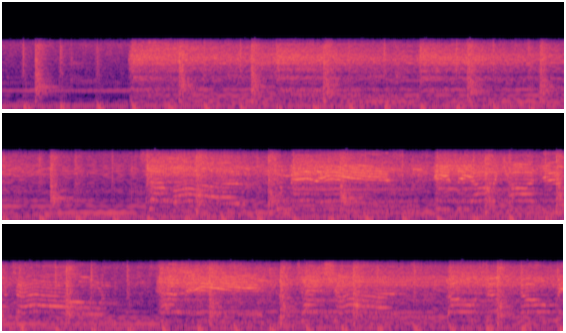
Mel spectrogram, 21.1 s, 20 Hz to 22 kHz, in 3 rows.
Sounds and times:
Music: 0:00.0 - 0:21.0.

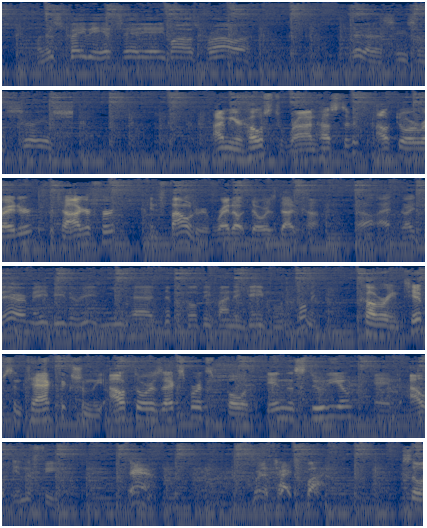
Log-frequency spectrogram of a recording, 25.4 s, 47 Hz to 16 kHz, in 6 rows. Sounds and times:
Music: 0:00.0 - 0:25.3
Speech: 0:00.4 - 0:02.5, 0:03.5 - 0:05.0, 0:06.4 - 0:21.8, 0:23.6 - 0:24.4.

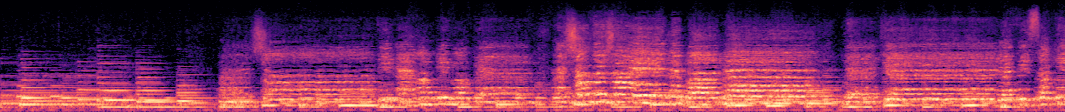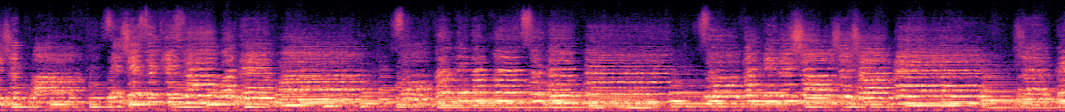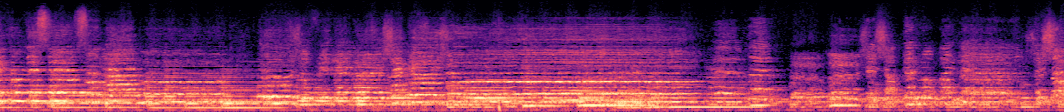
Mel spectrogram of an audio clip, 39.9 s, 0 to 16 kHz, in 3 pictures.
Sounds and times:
Mantra: 0:02.7 - 0:39.9.

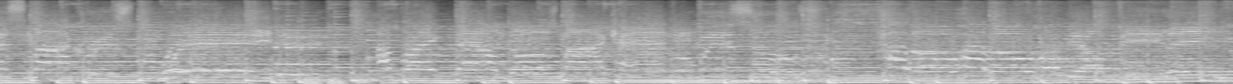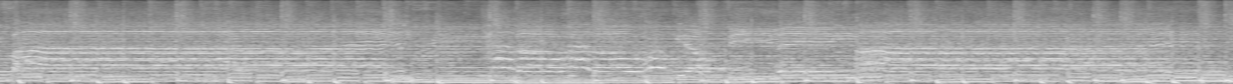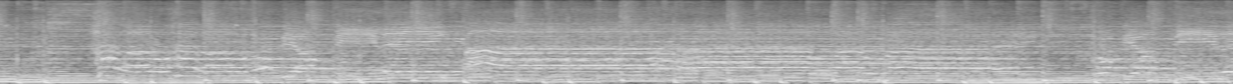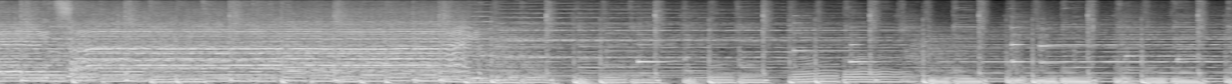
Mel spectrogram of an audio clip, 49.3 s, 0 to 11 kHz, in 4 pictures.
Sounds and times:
Singing: 0:00.0 - 0:42.2.

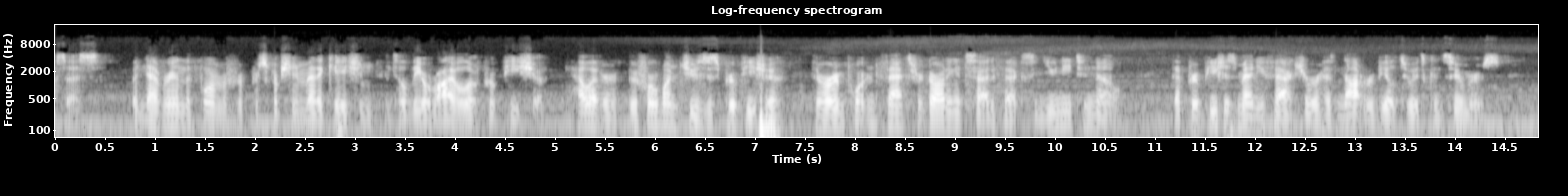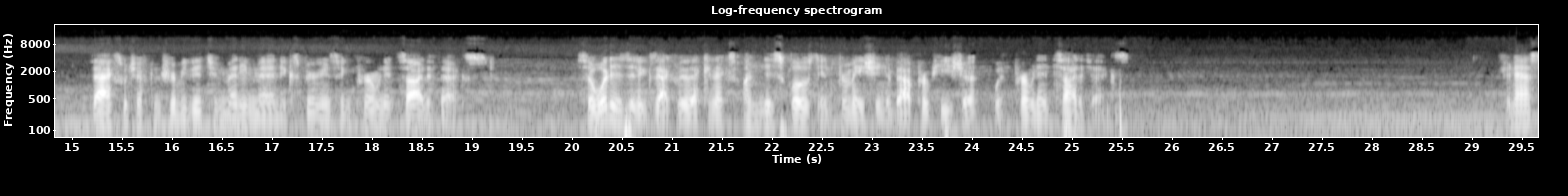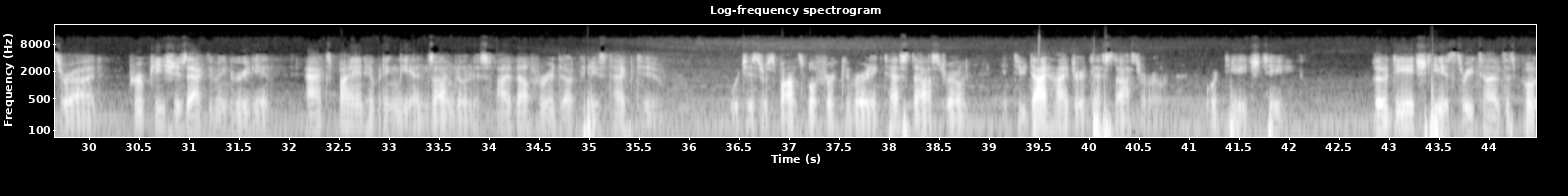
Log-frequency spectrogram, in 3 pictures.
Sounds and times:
Speech: 0:00.0 - 0:14.4, 0:15.2 - 0:19.2, 0:20.1 - 0:25.6, 0:29.3 - 0:35.8, 0:36.4 - 0:42.1, 0:42.9 - 0:44.4
Music: 0:00.0 - 0:44.4.

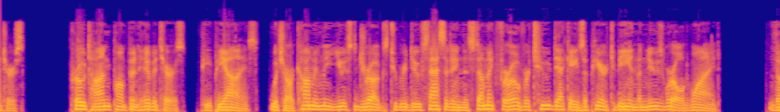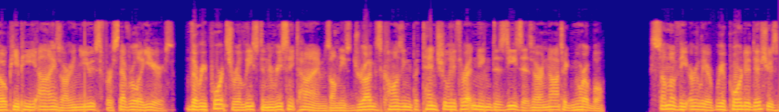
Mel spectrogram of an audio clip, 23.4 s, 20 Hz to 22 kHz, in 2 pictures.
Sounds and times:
Speech: 0:00.0 - 0:00.4, 0:01.0 - 0:10.8, 0:11.5 - 0:20.8, 0:21.5 - 0:23.3.

